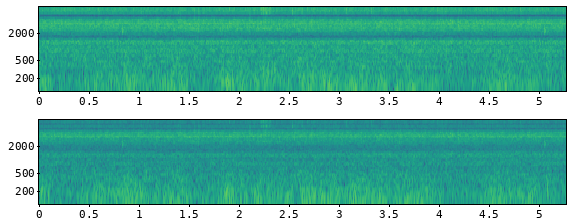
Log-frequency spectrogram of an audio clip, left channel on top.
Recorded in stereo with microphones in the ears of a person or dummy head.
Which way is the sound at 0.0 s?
35° left (ahead or behind).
